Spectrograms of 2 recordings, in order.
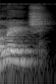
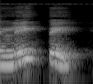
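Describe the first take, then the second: First: Leite with the final te said as chee, ending in an I sound; everyday pronunciation. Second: Leite with a clear final e and a hard t, just as it is written; spelling pronunciation. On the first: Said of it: "parece que termina com I?". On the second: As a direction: spell out leite by sound, ending in a plain te. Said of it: "Escreve no final com a letra E". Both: Shown as a demonstration.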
